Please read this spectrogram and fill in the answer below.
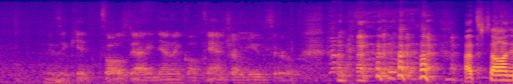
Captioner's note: laughs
